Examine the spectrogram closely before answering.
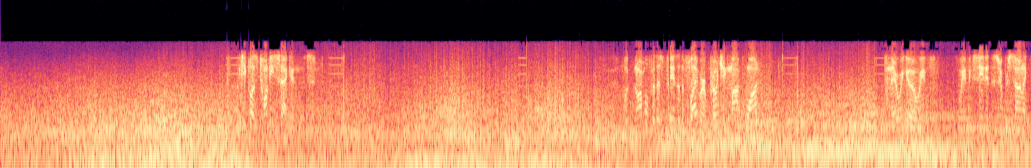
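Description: Rocket engines roar steadily with a deep rumble.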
